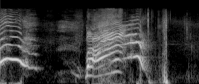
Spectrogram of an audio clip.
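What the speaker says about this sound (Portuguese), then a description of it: "Para de gritar!" Someone screams loudly, playing a game, in two long shrill bursts with a short gap between them, close and piercing, with a bit of giggly vocal noise after.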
